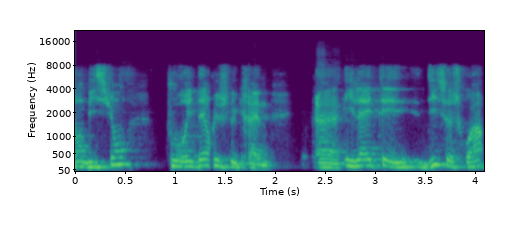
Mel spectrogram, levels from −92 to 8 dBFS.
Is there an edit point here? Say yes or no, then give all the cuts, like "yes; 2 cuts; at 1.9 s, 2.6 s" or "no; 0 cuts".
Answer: yes; 1 cut; at 1.3 s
